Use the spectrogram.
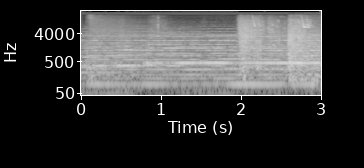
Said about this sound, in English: And there's Boba Fett going around smashing the controls in the reactor. And that is going to put the Jedi Cruiser in a bad, bad way.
